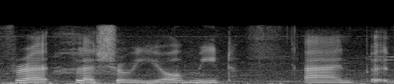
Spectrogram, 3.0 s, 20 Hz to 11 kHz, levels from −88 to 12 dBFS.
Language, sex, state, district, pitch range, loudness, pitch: English, female, Haryana, Rohtak, 220-230 Hz, -18 LUFS, 225 Hz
